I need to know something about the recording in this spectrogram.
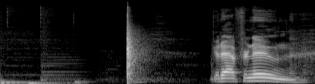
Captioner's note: gavel bangs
